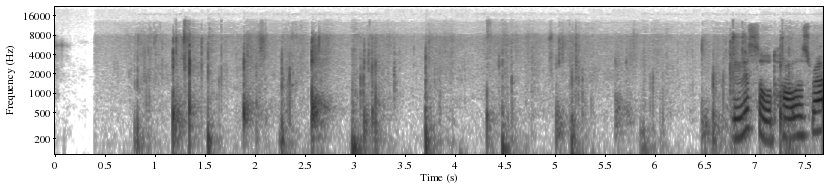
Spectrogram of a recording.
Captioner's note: footsteps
